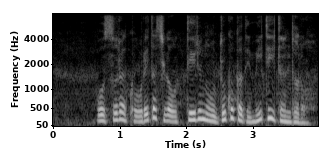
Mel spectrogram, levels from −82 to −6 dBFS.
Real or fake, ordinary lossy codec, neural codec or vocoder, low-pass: fake; none; codec, 16 kHz, 2 kbps, FreqCodec, larger model; none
